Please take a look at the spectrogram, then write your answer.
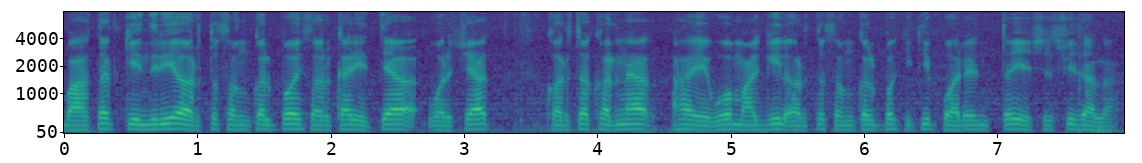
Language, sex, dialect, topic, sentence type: Marathi, male, Varhadi, banking, statement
